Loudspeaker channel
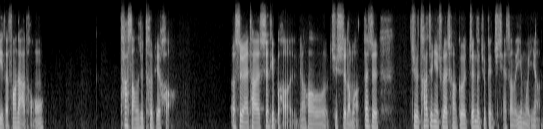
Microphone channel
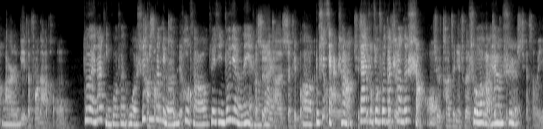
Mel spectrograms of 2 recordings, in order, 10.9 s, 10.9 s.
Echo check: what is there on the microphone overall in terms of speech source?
both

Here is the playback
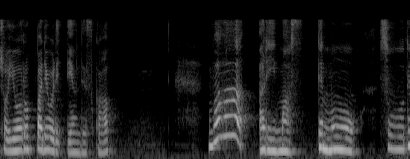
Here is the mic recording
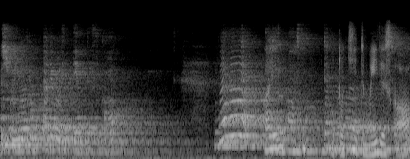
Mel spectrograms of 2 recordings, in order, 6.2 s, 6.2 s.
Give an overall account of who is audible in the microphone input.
both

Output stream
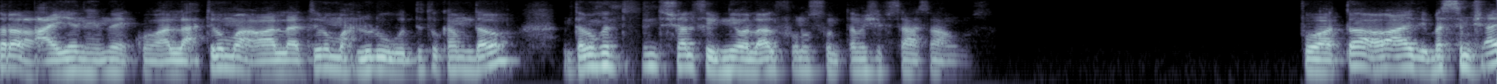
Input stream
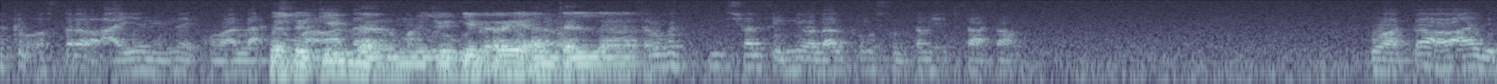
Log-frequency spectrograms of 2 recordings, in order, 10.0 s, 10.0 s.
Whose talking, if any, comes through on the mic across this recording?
both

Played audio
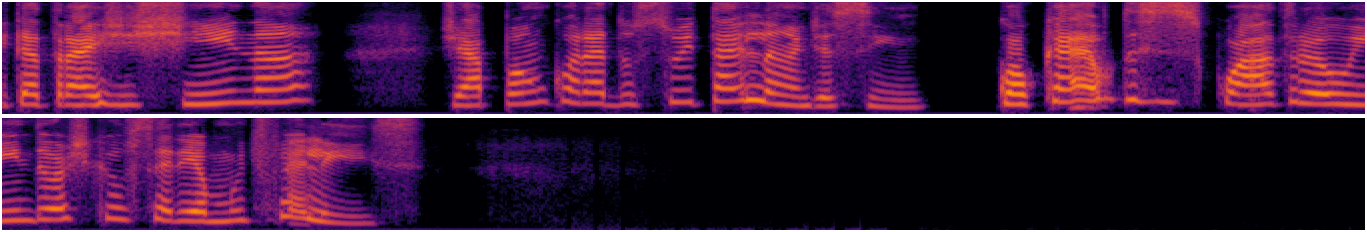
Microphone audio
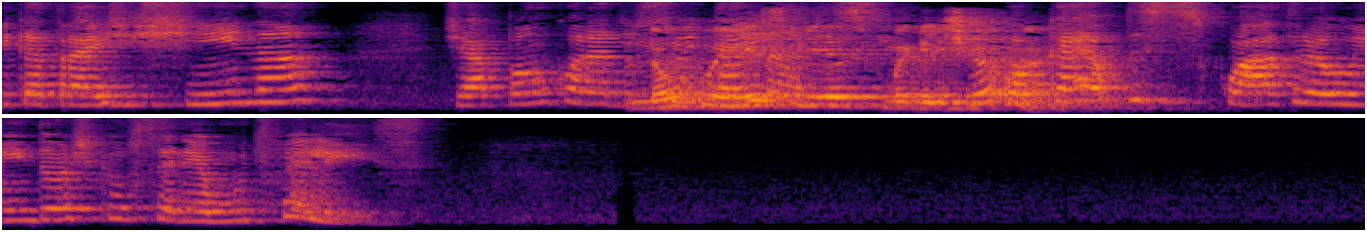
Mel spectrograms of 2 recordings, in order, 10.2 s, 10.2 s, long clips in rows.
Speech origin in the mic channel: both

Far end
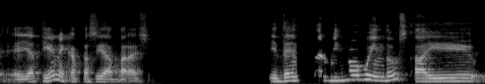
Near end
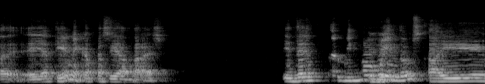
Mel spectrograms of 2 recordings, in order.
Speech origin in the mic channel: both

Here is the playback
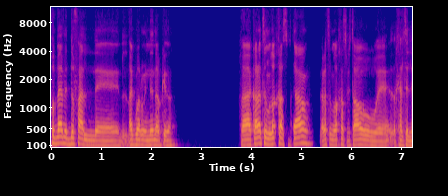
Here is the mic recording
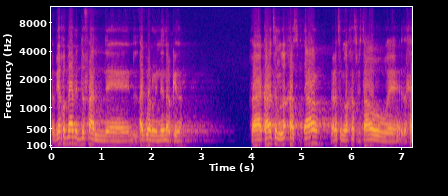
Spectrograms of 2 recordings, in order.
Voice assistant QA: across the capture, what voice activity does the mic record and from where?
echo only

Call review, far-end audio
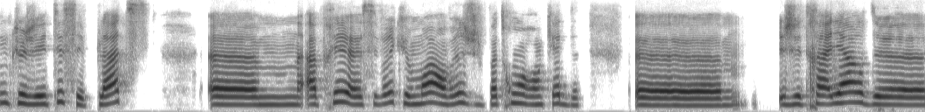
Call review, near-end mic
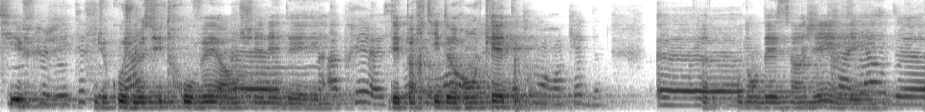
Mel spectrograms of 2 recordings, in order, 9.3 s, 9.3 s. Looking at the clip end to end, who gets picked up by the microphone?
both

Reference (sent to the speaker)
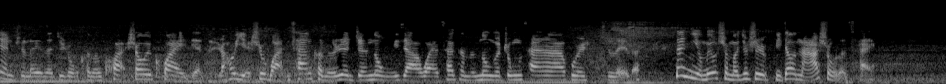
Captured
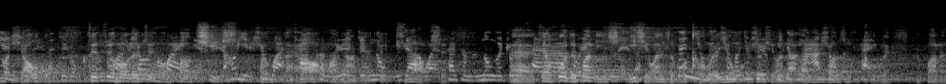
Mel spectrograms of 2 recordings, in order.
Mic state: both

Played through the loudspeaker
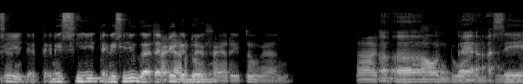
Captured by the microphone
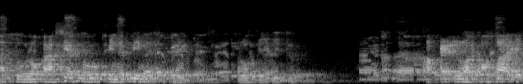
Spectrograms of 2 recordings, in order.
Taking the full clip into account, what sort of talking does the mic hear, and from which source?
both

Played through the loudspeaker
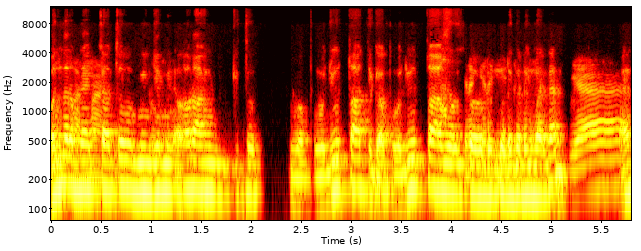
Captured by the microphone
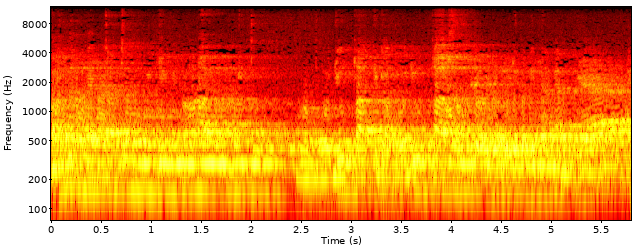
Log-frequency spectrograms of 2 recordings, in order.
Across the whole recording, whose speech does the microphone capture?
echo only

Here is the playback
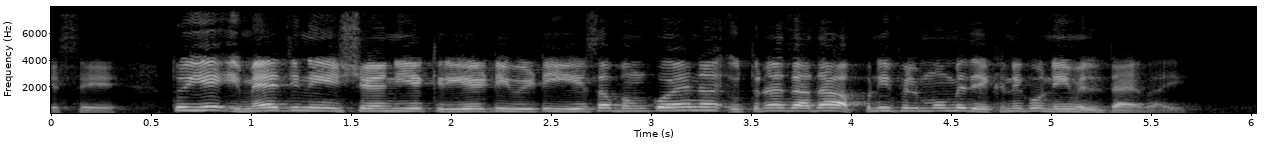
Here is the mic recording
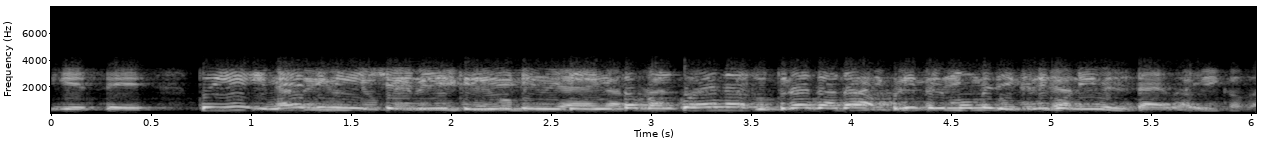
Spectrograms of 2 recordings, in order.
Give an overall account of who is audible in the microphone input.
both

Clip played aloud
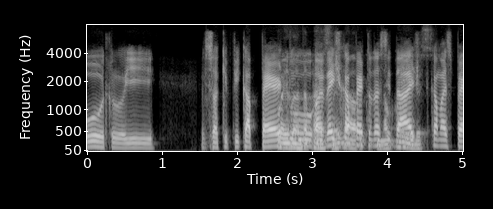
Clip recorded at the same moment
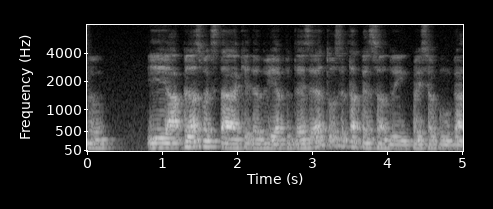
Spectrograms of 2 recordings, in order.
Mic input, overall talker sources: user only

